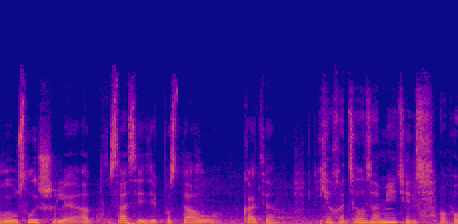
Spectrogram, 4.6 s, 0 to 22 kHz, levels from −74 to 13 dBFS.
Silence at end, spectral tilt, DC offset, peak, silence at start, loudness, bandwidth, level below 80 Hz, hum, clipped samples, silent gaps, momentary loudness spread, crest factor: 0 s; -4.5 dB/octave; under 0.1%; -8 dBFS; 0 s; -19 LUFS; 15.5 kHz; -36 dBFS; none; under 0.1%; none; 8 LU; 10 dB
